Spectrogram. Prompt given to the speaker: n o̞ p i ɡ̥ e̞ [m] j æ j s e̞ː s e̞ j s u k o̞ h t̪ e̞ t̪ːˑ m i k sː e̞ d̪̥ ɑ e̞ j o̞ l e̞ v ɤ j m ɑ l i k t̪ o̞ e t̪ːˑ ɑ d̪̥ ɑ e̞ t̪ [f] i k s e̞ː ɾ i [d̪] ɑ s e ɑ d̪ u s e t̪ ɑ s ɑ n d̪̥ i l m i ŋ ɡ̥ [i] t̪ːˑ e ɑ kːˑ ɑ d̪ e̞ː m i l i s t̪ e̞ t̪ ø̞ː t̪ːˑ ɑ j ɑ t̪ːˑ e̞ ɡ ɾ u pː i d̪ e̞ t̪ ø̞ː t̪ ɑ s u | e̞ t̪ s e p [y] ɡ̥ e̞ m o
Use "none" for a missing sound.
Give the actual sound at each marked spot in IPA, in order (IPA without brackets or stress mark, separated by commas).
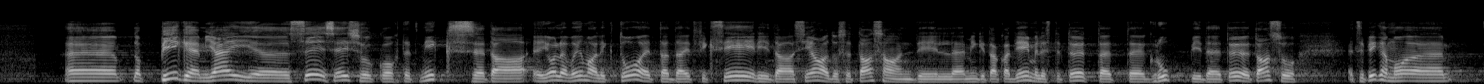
m, f, d̪, i, i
